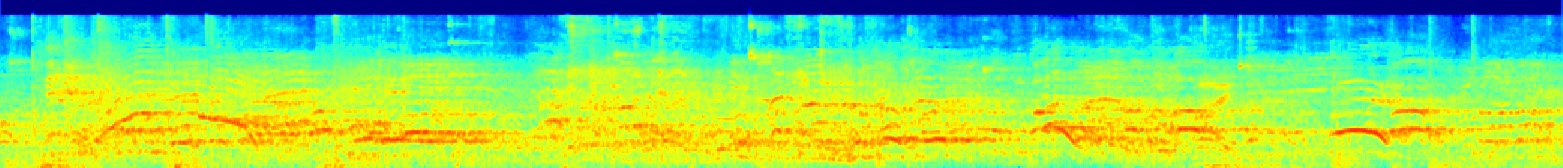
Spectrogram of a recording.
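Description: Sneakers squeak sharply on a hard court in a large echoing gym.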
